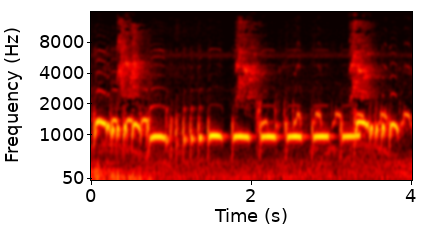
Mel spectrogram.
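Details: Small local zebra dove, loud and clear in the 'crystal' voice used as a lure: a continuous run of quick, hooked cooing notes that rise and fall, with soft rustling bursts at intervals.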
